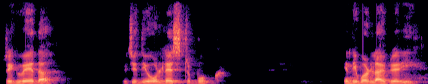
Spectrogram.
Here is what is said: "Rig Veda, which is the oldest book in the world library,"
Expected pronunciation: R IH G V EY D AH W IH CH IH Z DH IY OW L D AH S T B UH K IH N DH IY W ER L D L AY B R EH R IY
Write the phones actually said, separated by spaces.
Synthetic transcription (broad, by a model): R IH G V EY D AH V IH CH IH Z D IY OW L D AH S T B UH K IH N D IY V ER D L AY B R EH R IY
